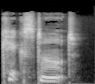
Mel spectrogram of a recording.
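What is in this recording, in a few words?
"kick start", British English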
